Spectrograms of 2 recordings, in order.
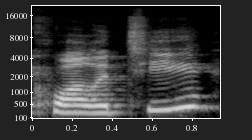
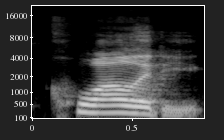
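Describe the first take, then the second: First: The T is a clear, full T sound. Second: The T is a quick flap sound. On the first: "we can say quality" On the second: "this becomes a flap T"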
